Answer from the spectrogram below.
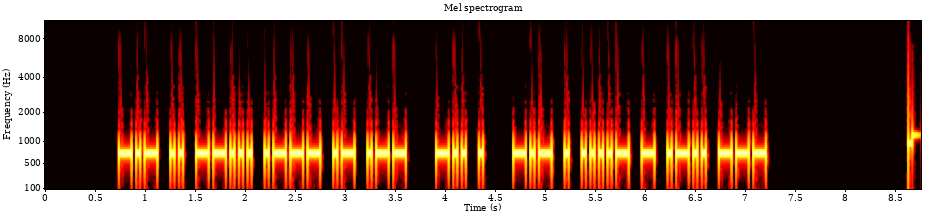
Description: Morse code, heard as a keyed tone, about 28 wpm, 700 Hz. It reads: KI7JAW DE KE4TLO
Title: USA Callsign DE Callsign 28wpm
